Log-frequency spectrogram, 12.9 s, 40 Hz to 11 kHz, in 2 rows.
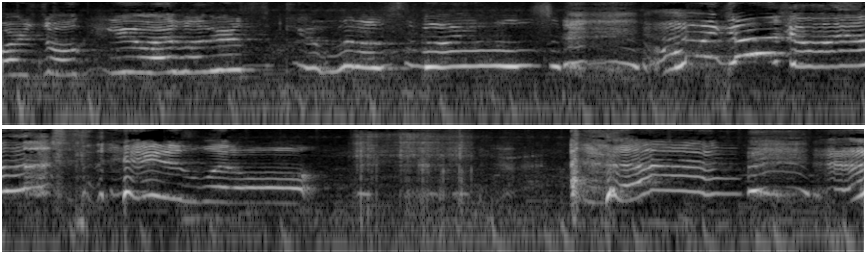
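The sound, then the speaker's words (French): A five-year-old girl cries and sobs continuously, her wailing, high-pitched voice rising and breaking in long tearful bursts with gasping breaths between, loud throughout. “une petite fille de 5 ans, …, en larmes, parce qu'elle vient d'apprendre que son petit frère, un bébé, va grandir”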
